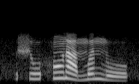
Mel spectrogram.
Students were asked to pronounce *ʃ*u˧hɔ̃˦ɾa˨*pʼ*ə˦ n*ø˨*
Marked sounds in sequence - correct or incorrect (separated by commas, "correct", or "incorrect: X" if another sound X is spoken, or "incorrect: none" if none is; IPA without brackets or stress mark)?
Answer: correct, incorrect: m, incorrect: u˨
